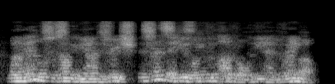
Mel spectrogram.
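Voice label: male speech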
